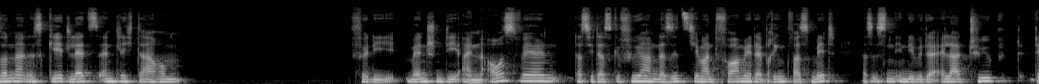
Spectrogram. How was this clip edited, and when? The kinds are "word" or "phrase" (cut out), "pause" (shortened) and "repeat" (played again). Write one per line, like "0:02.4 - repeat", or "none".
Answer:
0:08.5 - pause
